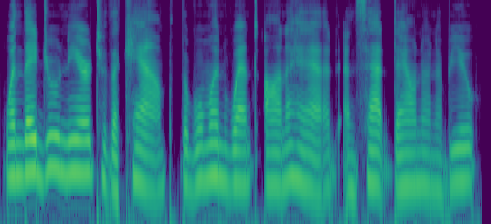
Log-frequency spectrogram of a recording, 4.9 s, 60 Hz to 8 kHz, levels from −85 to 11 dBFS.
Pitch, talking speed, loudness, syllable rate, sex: 155 Hz, 220 wpm, -22 LUFS, 4.6 syllables/s, female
